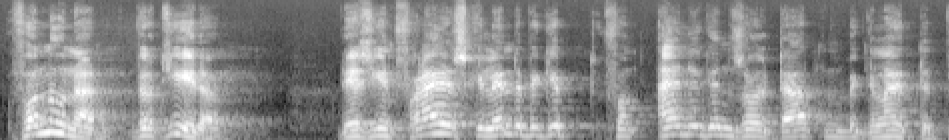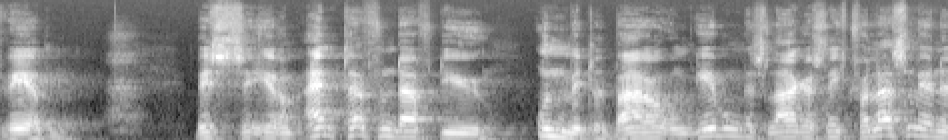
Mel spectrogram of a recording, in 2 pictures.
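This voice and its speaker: An actor playing a formal official giving a measured, officious speech in a science-fiction radio play. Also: male voice, mid-range voice, close to an everyday voice. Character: formal male official addressing expedition staff.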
